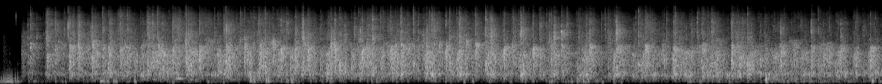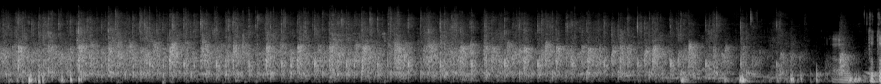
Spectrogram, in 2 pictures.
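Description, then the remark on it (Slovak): Sustained audience applause for the event's guests, the longest so far, lasting about seventeen seconds, a dense, steady wash of many hands clapping at an even loudness before thinning slightly at the very end. “zatiaľ najdlhší potlesk, kedy naši hostia dostali, čo si, čo si pamätám.”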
